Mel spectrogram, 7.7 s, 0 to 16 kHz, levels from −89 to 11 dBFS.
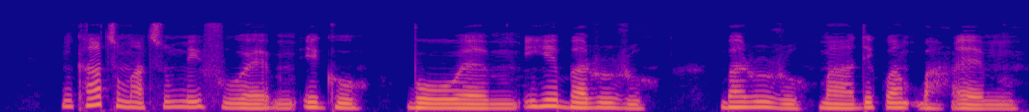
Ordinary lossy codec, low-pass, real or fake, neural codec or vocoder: none; 7.2 kHz; real; none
